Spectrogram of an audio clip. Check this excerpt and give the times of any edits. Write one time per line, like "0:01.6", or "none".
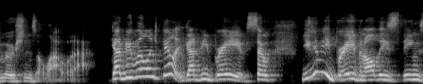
0:00.9

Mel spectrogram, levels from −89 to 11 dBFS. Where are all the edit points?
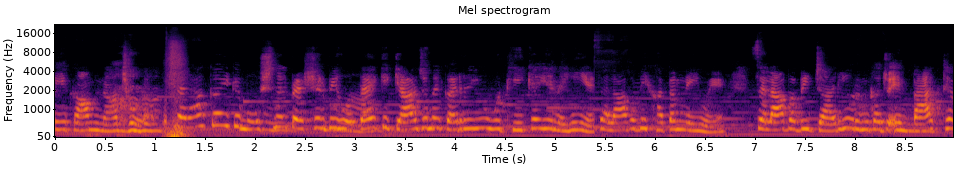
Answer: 0:01.2
0:05.4

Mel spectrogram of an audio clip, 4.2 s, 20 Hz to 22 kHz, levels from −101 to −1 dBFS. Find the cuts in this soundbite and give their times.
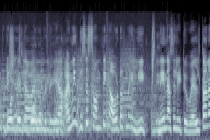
none

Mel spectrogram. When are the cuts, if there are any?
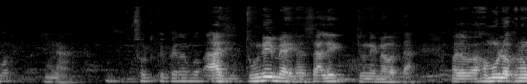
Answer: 0:02.0

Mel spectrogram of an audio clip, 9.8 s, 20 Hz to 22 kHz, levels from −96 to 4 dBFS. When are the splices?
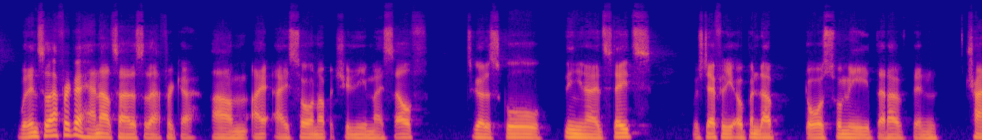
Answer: none

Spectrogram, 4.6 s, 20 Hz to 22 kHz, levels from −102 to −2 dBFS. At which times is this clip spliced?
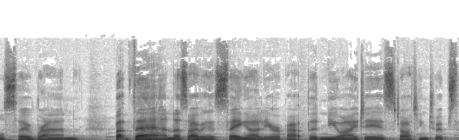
0:01.0

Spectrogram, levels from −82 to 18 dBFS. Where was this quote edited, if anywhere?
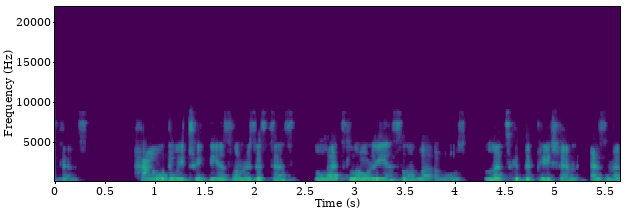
0:04.2

